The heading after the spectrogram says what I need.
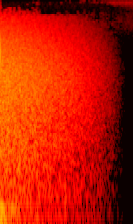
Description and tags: A boom sound I made using Audacity.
